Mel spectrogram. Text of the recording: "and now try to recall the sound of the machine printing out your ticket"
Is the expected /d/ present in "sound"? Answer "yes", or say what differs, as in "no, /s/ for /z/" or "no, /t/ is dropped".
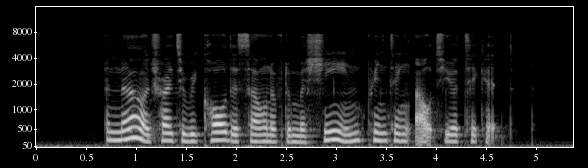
yes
